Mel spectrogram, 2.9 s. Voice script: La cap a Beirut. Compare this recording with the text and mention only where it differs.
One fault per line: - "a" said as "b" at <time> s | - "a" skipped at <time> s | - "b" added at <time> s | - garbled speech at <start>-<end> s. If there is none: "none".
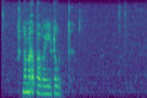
none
